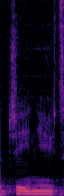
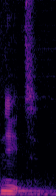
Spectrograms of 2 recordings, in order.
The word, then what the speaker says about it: Gnewt: for pronouncing it correctly everyone always pronounces it incorrectly good news or g-nute or I keep finding myself saying no no it's Newt no Newt okay just say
